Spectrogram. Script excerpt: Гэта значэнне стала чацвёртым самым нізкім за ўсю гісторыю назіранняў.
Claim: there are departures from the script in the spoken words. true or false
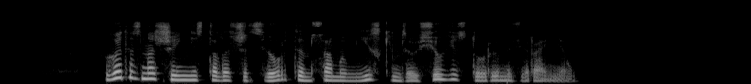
false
